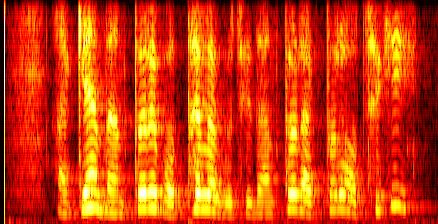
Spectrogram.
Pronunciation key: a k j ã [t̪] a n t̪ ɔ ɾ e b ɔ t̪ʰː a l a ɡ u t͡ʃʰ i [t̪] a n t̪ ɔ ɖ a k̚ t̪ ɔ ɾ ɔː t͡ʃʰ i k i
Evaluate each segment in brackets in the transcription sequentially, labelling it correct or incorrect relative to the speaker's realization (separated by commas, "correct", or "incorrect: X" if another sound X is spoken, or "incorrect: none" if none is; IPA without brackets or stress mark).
incorrect: d̪, incorrect: d̪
